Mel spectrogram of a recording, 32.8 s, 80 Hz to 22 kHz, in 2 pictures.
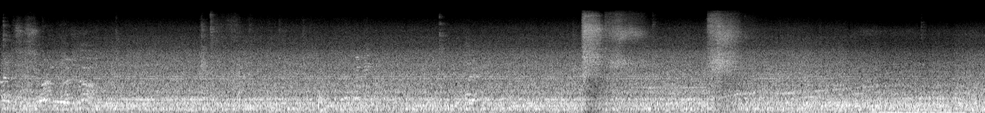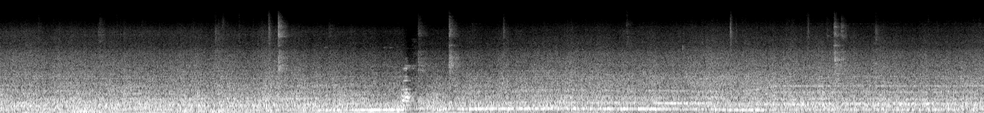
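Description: Interior ride sound of a New Flyer XN40 Xcelsior CNG bus under way: its Cummins ISL-G inline-six natural-gas engine and ZF Ecolife transmission hum steadily, the engine tone shifting and climbing in pitch about halfway through as the bus pulls away and changes gear. Two short hisses of air come a couple of seconds apart near ten seconds in.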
